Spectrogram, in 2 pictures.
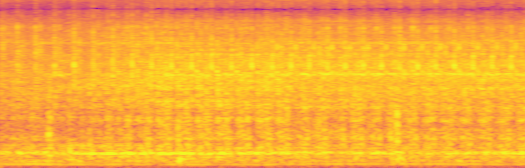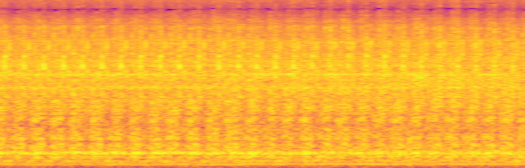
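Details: Renix Jeep engine with map sensor vacuum line suspected then ruled out, after reconnecting coil: idle stumbles with irregular skip breaking rhythm; small miss, cause not yet found.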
